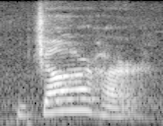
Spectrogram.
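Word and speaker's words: deartháir: the word for brother this one is so hard for me to say and i don't know why maybe because there's like too many er sounds in a row all right but here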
